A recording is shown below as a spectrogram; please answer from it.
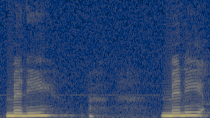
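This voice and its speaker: A woman plays an anguished, devoted young wife in a radio drama. Her voice sits fairly high and moves very slowly, with earnest melodrama. It rings through a reverberant hall with music behind. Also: little pitch movement, highs cut off. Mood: desperate, resolute. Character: anguished, devoted young-looking wife cursed never to age. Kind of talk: stage radio-play acting. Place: large reverberant church or hall.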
